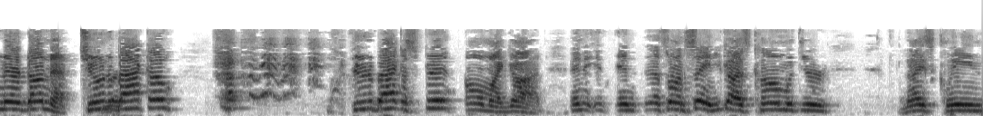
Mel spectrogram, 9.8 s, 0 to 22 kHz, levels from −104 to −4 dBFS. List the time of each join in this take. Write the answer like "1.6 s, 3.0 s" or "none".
none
